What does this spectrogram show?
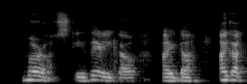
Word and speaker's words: Morawski: I'm not even going to try and pronounce your last name because I always pronounce it wrong. Morawski? Morawski, there you go.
